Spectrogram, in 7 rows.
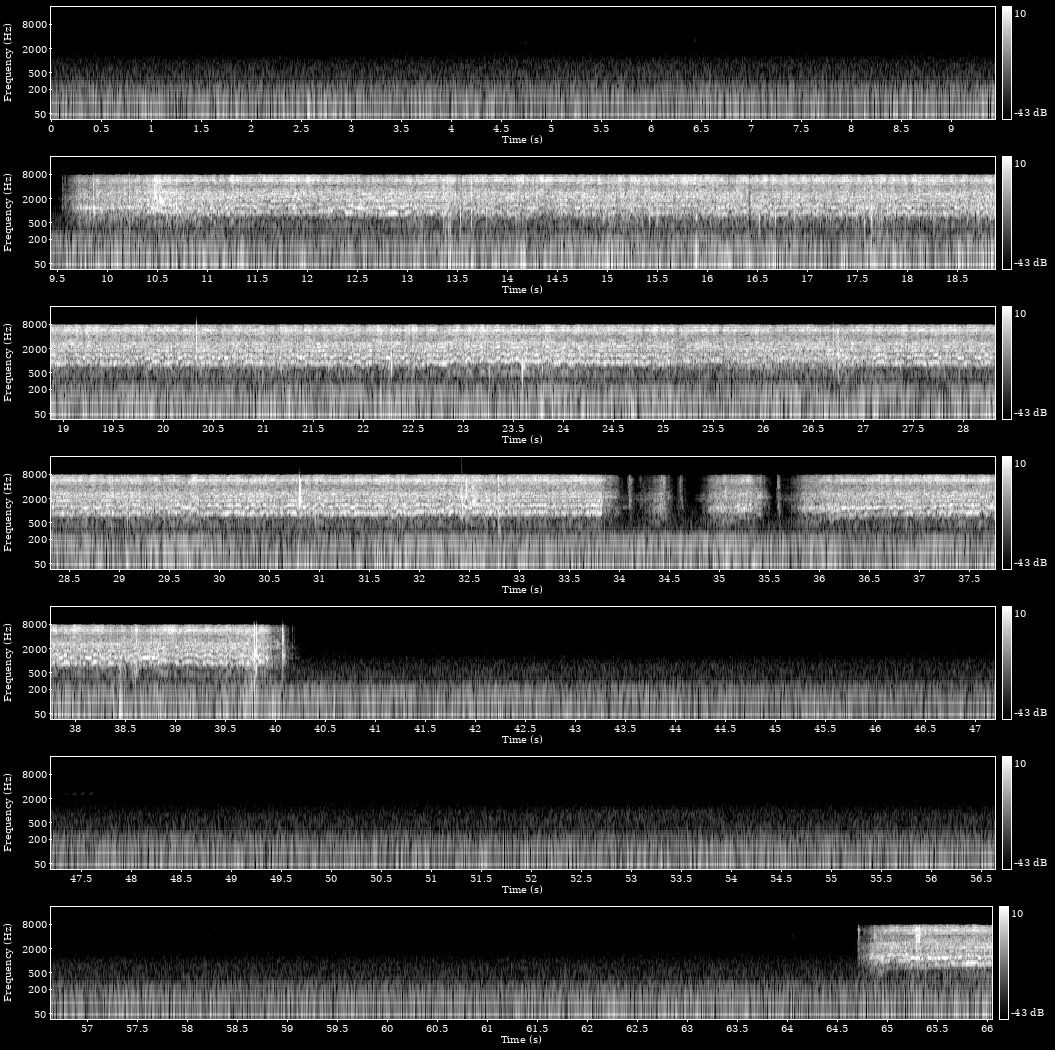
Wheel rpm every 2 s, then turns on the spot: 0, 0, 0, 0, 20, 110, 120, 120, 120, 110, 110, 120, 120, 110, 120, 120, 90, 40, 110, 90, 0, 0, 0, 0, 0, 0, 0, 0, 0, 0, 0, 0, 60.
none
